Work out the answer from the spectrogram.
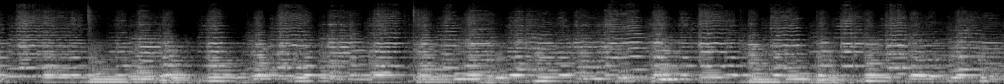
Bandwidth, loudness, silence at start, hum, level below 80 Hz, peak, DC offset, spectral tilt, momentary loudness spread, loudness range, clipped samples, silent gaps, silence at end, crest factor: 18 kHz; -17 LUFS; 0 s; none; -50 dBFS; -2 dBFS; under 0.1%; -6 dB/octave; 3 LU; 1 LU; under 0.1%; none; 0 s; 16 dB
